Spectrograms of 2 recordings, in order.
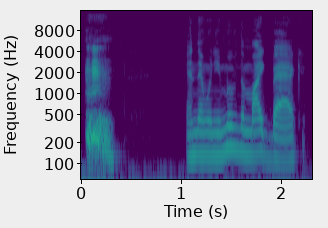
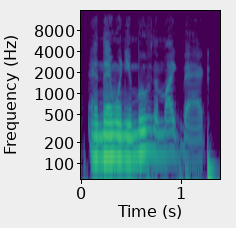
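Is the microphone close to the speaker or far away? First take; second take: far; close. First: The voice is distant, quieter and thinner. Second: The voice is close, loud and bass-heavy. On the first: "very far less proximity effect, but a lot less volume" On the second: "Lots of proximity when you get close"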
